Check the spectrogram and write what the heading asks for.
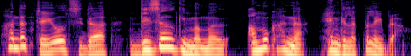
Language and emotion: Manipuri, surprised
